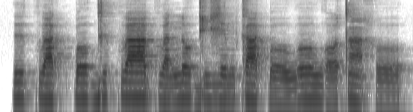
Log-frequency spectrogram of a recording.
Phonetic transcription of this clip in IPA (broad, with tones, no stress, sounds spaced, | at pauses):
ɨ˧ kʷ aː˧ k k͡p o˦ ɡ ɨ˧ kʷ aː˦ kʷ a˧ n o˦˨ ɡ i˧ ɣ e˧ m k a˦˨ k͡p oː˨ w oː˦ w ɔ˨˦ t ã˦˨ h o˨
